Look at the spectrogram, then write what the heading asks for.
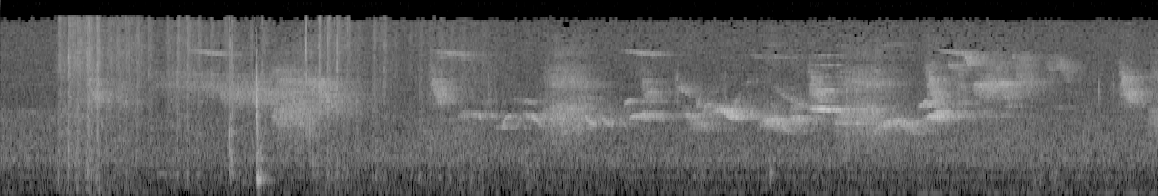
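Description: Wild birds chirping and calling over steady background noise, with a run of short chirps from about five to ten seconds in. A single sharp knock about two and a half seconds in is the loudest sound.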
